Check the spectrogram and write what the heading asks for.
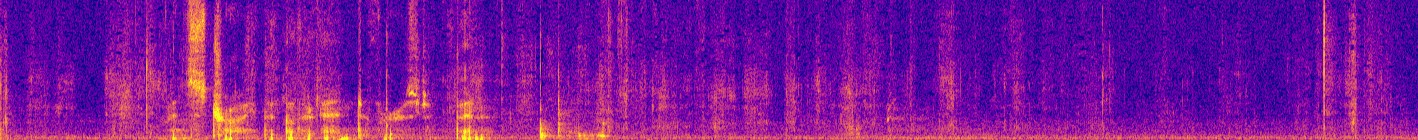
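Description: Wooden blocks of a snake cube puzzle clicking and knocking together as they are twisted, with latex gloves rubbing on them. A run of sharp knocks in the first few seconds gives way to quieter handling.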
